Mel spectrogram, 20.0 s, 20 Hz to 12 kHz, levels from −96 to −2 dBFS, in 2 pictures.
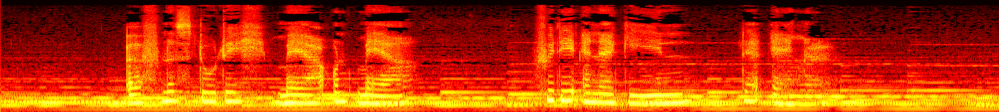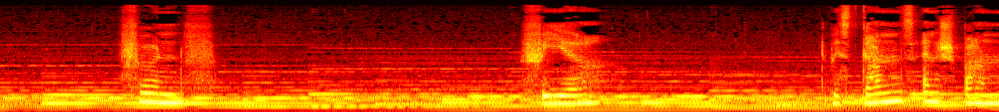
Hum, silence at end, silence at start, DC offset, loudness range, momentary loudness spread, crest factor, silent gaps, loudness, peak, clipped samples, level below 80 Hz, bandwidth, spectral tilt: none; 0 s; 0 s; under 0.1%; 6 LU; 12 LU; 18 dB; none; -21 LUFS; -2 dBFS; under 0.1%; -54 dBFS; 11 kHz; -6 dB/octave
